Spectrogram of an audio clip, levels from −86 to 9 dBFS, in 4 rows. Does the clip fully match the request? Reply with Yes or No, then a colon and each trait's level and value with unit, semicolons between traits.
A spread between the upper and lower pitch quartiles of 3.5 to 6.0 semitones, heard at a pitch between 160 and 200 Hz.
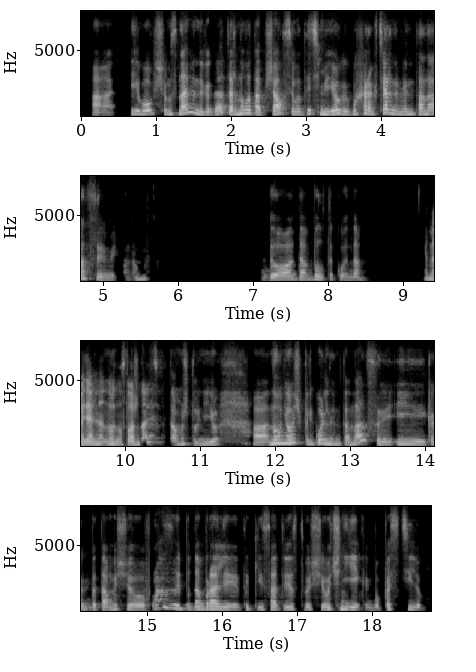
Yes: average, 3.8 semitones; medium, 185 Hz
